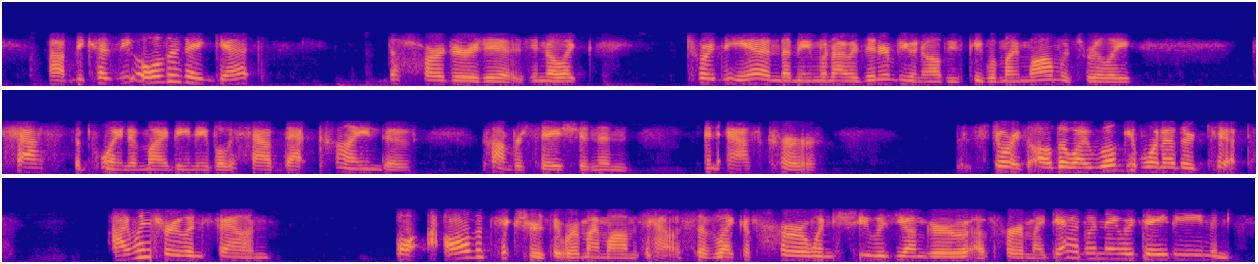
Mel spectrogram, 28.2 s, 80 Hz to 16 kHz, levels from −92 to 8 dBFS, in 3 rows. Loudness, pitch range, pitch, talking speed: -19 LUFS, 145-195 Hz, 160 Hz, 185 wpm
